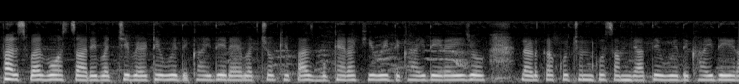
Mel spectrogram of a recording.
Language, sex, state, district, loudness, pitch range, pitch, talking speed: Hindi, female, Bihar, Jahanabad, -18 LUFS, 205-215 Hz, 210 Hz, 250 wpm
